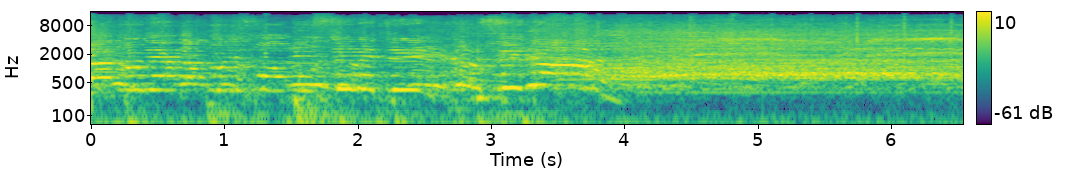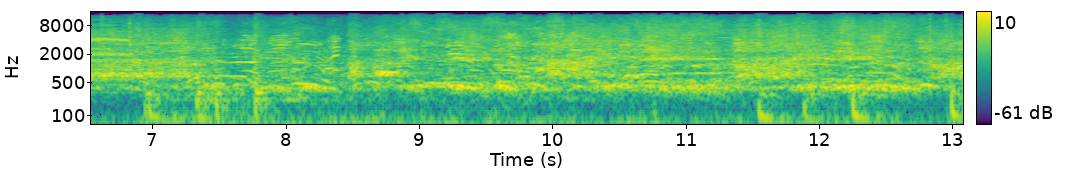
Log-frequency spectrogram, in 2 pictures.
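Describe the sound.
A large crowd of fans of all ages cheers and chants loudly and continuously at a suburban football pitch where Zinedine Zidane appeared, on the eve of the final played by Real Madrid, shouting 'Zizou à Paris', many voices in a dense, energetic roar with rising calls throughout.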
